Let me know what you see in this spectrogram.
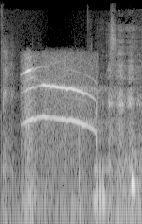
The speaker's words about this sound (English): That was a better timed kitten mew. Yeah, that was much better.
